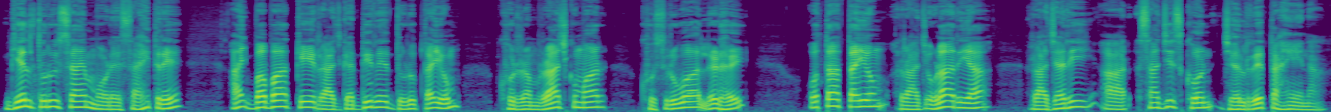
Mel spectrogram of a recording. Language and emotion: Santali, neutral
